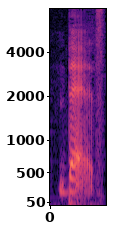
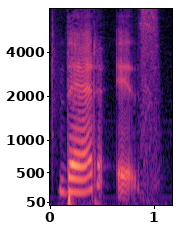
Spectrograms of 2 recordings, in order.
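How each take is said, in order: First: It is said as one contracted syllable. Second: It is said as two separate full words.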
